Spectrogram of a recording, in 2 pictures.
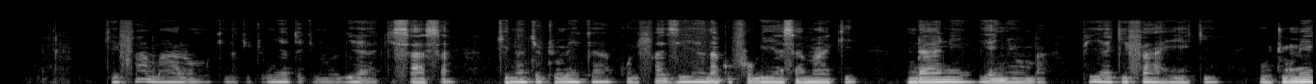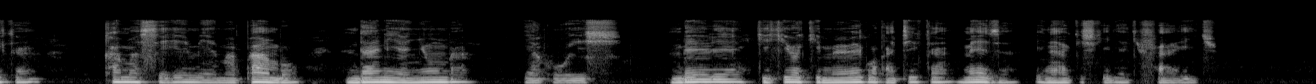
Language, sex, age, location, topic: Swahili, male, 25-35, Dar es Salaam, agriculture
